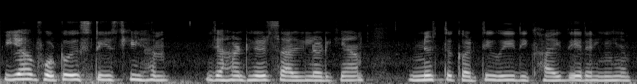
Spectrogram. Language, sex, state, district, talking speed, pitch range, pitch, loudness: Hindi, female, Bihar, Gopalganj, 150 wpm, 190-210 Hz, 200 Hz, -16 LUFS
